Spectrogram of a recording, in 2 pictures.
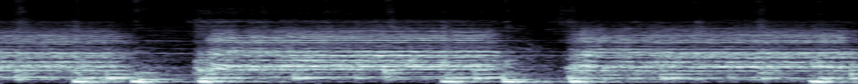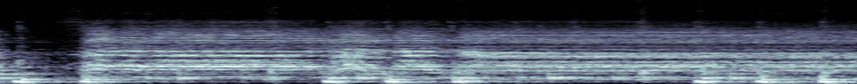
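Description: Canarian murga: a large men's choir singing loudly together, the voices breaking off briefly between phrases about every two seconds, over a steady low drum beat.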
